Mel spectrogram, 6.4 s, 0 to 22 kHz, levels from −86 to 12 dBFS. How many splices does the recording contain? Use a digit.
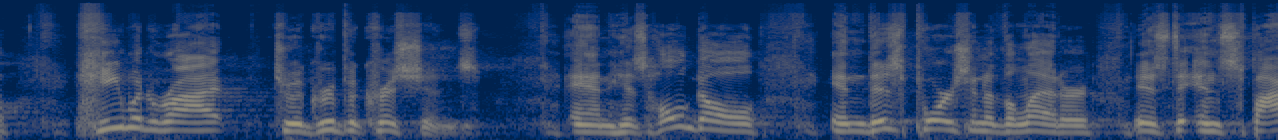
1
